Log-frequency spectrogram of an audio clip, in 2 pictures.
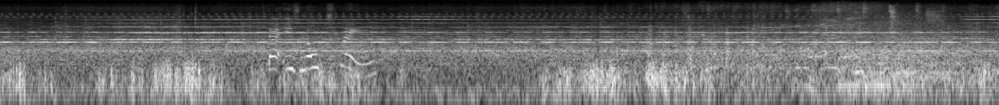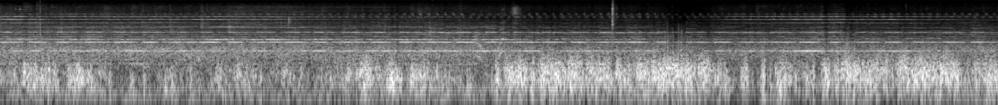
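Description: Train wheels squeal on a curve.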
